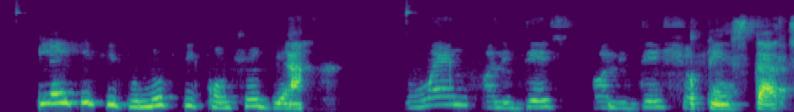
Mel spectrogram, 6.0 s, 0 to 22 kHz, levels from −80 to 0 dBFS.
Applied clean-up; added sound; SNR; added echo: neural mask model Resemble Enhance denoiser.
